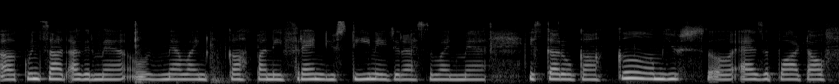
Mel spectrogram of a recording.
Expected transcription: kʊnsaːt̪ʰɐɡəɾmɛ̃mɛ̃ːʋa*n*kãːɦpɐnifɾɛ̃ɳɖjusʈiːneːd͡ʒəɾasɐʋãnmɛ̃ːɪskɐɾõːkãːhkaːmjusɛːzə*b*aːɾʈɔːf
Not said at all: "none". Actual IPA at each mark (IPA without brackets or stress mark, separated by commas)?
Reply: n, p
